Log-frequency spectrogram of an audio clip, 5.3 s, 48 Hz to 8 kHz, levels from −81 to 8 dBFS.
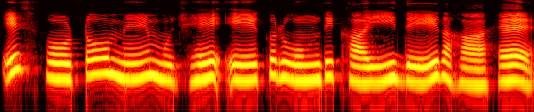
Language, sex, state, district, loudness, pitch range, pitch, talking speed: Hindi, female, Madhya Pradesh, Katni, -15 LUFS, 205-245 Hz, 220 Hz, 110 wpm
